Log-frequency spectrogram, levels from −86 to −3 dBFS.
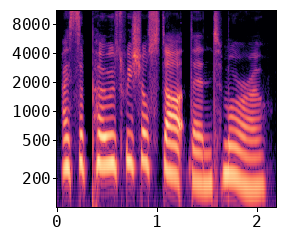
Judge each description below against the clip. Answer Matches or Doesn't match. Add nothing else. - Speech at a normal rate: Doesn't match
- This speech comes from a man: Doesn't match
